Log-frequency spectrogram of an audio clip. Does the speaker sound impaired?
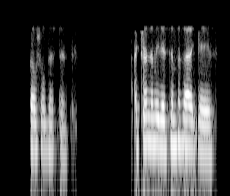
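Yes: cerebral palsy; past challenges speaking up.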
